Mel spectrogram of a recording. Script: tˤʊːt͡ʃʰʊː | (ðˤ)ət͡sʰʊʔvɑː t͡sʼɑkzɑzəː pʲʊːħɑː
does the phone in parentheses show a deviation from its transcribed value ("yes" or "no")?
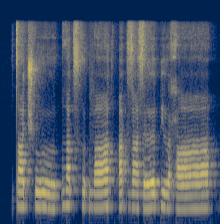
no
